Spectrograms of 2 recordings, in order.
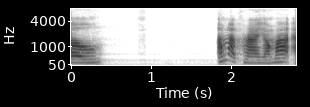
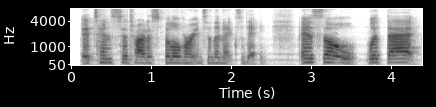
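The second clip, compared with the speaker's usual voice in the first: usual speaking voice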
